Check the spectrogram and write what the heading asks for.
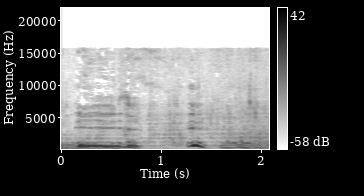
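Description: Boys' voices crying out in short, high-pitched shouts, the loudest a long cry near the start and a sharp one just past the middle, over water splashing as they wade and swim.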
